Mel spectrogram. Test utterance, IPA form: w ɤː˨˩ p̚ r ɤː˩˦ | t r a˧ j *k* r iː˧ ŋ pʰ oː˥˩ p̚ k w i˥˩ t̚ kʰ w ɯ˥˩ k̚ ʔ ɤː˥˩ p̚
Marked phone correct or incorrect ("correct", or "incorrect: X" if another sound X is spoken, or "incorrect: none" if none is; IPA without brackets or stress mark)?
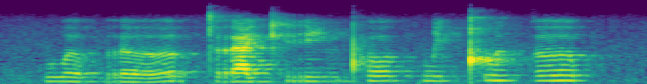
incorrect: kʰ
